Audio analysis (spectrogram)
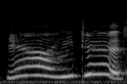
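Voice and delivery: awed friend. Retold or imitated. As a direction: friend agrees the late husband sent the song, high and slow in awe.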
